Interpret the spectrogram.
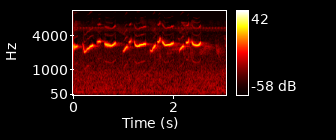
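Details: Chinese hwamei kept as a fighting bird, large-bodied and singing very rapidly: loud slurred whistled phrases, rising and falling, about eight quick notes run together in three seconds with hardly a pause.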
